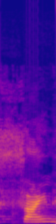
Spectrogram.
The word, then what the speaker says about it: sign: मसलन हमारे पास साइन है SIGN, यानी कि ये जी जो है ये साइलेंट हो जाएगा।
